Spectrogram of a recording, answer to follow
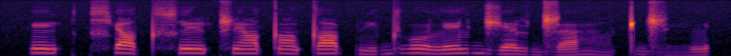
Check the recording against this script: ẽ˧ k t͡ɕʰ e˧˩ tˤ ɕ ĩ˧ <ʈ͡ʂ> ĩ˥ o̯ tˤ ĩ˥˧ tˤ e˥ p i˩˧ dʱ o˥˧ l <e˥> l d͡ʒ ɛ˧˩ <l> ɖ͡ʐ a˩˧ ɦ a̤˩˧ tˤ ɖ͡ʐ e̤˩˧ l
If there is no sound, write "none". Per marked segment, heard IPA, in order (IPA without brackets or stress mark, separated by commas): ʈ͡ʂ, e˥, l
